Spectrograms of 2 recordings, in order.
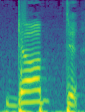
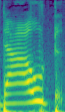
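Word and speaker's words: doubt: है इस दुनिया में जो इसे क्या बोलते हैं डी यू बी टी डबड क्या बोलते हैं डॉप्ट बट यहां पे इसका उच्चारण आपको क्या करना है डाउट मतलब बी जो है वो साइलेंट करना है ओके तो क्या हो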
